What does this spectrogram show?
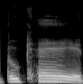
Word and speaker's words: Bucket: called har bucket but she pronounces her surname bouquet darling get around that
